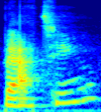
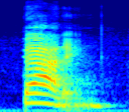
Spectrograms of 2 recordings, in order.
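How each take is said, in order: First: The middle consonant is a crisp T sound. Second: The middle consonant is a quick D-like flap. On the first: The speaker calls it wrong. "it's not batting" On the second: The speaker calls it right. "batting with a D sound"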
